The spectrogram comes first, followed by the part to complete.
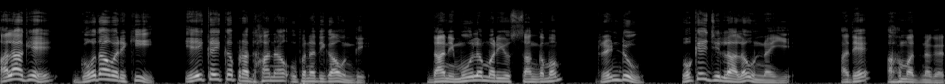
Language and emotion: Telugu, neutral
